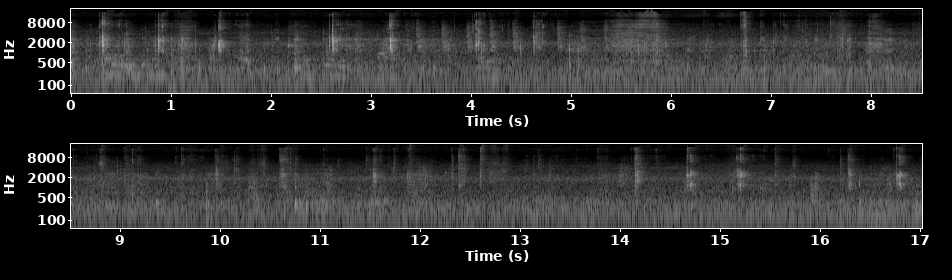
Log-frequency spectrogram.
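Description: Close, wet chewing of small bony fish with rice: steady mouth sounds broken by sharp crunchy bites of the little bones, no talking.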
